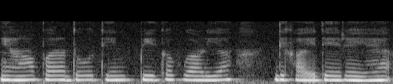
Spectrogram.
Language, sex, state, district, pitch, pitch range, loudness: Hindi, female, Bihar, Samastipur, 205 Hz, 195-210 Hz, -12 LUFS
